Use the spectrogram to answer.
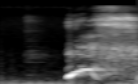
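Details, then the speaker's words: A quick in-breath, then a single sharp, voiced sneeze rising then falling in pitch, in a bout set off by a tickling nose; the person reports a sore throat and watering eyes from sneezing. "Oh, my throat is hurting from all the sneezing. It's so powerful."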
